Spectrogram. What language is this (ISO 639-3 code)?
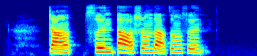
zho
